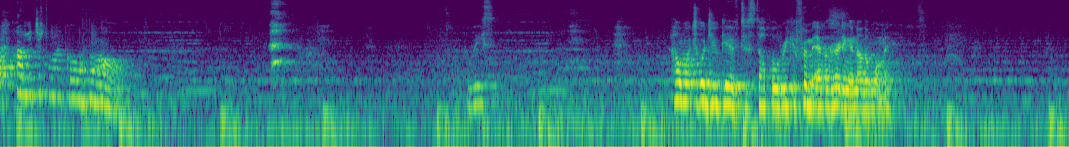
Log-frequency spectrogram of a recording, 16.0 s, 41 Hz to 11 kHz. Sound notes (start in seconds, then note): 3.2 crying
